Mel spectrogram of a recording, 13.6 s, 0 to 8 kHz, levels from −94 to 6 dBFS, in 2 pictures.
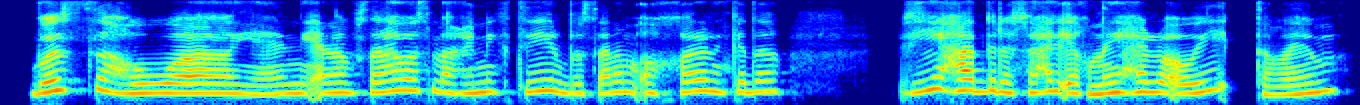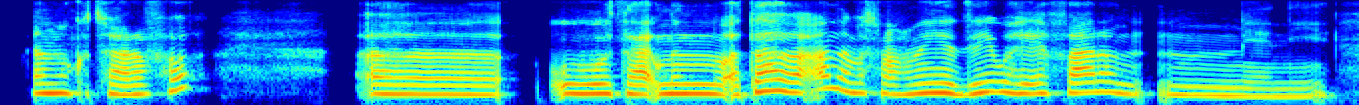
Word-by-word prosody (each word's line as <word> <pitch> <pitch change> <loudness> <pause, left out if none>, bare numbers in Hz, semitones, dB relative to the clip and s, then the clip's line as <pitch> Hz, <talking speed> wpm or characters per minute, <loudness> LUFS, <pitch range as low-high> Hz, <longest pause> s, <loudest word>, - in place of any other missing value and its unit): بُص، 290 +6 0
هو 240 -3 0 0.4
يعني 220 +3 -5
أنا 250 +1 -2
بصراحة 260 +4 -3
باسمع 300 -3 -3
أغاني 245 +3 -3
كتير. 280 +2 -4
بس 230 -1 -8
أنا 240 +3 -3
مؤخرًا 265 +2 -4
كده 270 +1 -7 0.6
في 295 +7 -1
حد 300 -1 +3
رشَّح 255 -1 -3
لي 280 -4 -1
أغنية 235 +2 -1
حلوة 265 0 -1
أوي 255 +10 -1 0.2
تمام؟ 220 +8 -4 0.3
أنا 240 - +5
ما 240 - +2
كنتش 230 - -5
أعرفها، 220 - +1 0.8
آآ 215 -2 +1 0.2
وساع 230 -1 +4
من 230 0 +4
وقتها 270 +8 +5
بقى - - +4
أنا 330 -4 +1
باسمع 245 -3 -1
الأغنية 240 +3 +3
دي، 230 +5 0
وهي 240 -2 +1
فعلًا 250 -1 +2
امم 195 -3 -5
يعني 170 +1 -9
240 Hz, 165 wpm, -23 LUFS, 220-270 Hz, 0.8 s, أنا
